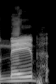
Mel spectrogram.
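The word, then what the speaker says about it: Mebh: movie uh called wolf walkers uh i chose mabe spelled m-e-b-h a very celtic name wait i'm sorry spell that one more time mabe m-e-b-h m-e-b-h okay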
